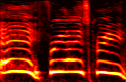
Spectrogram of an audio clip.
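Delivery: high, loud, slow yelling.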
